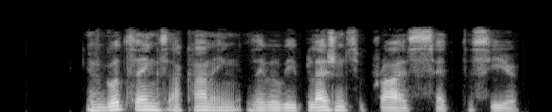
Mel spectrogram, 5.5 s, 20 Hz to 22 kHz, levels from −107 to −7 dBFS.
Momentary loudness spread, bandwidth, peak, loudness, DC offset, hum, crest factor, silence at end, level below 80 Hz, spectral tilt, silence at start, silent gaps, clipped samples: 11 LU; 8.2 kHz; -10 dBFS; -29 LUFS; under 0.1%; none; 20 dB; 0.35 s; -62 dBFS; -5.5 dB/octave; 0.85 s; 4.56-4.62 s; under 0.1%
